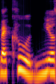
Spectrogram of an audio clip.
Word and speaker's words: wreckoon: We call it wreckoon. Spelled with the W-R-E-C-K, wreck.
